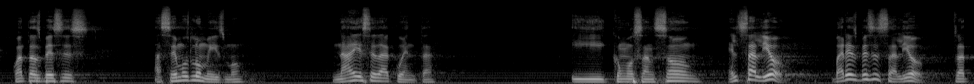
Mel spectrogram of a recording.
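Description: A man delivers a sermon with emphatic, deliberate phrasing, rising to loud exhortation and then dropping to hushed asides. His voice sits at an ordinary middle pitch. The recording carries a long hall reverb and a faint electrical mains hum underneath. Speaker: preacher.

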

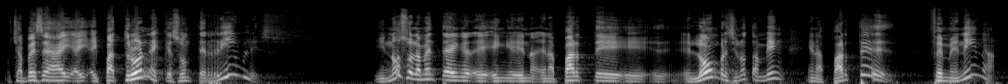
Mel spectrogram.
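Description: A man's voice: high voice, wildly swooping pitch, measured pace, sharp tone. A man preaching a sermon as pastor, emphatic, asking the congregation rhetorical questions and repeating words. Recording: long hall reverb.

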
